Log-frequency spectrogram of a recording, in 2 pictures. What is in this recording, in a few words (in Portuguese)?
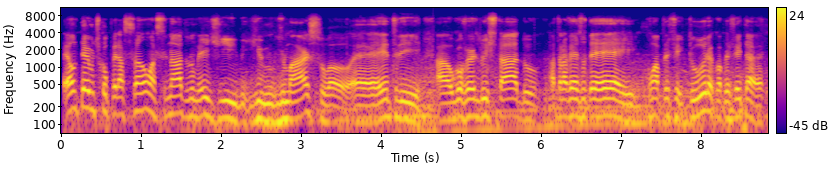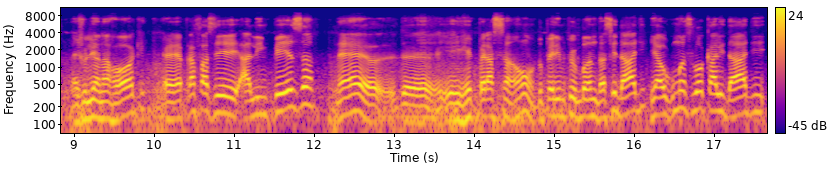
VOZ TAPA BURACOS; pimenta bueno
